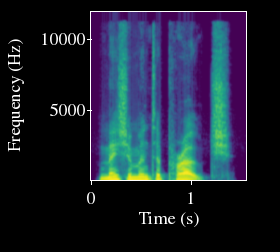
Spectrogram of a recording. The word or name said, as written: measurement approach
